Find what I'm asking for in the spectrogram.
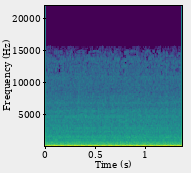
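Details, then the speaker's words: Nissan Z idling cold around 1800 rpm after a cold start, following fuel line work: steady, even low rumble with regular pulses, no misses or knocks; healthy fast cold idle, better than before. "looking pretty study cold around 1800 which is probably about right"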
